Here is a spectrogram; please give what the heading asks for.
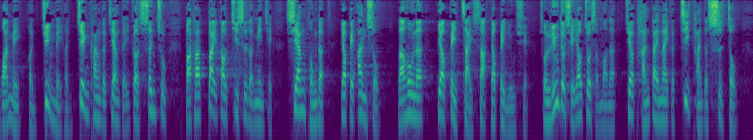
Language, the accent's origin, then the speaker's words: Chinese; China; 那我们中国人常常很喜欢在介绍夫妻的时候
